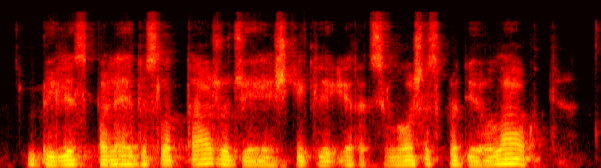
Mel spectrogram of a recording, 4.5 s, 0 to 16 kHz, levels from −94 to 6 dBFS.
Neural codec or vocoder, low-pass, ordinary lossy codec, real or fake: vocoder, 22.05 kHz, 80 mel bands, WaveNeXt; 9.9 kHz; Opus, 16 kbps; fake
